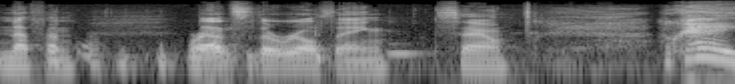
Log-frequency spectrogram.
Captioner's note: laughs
